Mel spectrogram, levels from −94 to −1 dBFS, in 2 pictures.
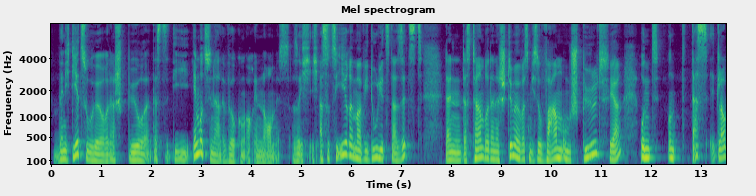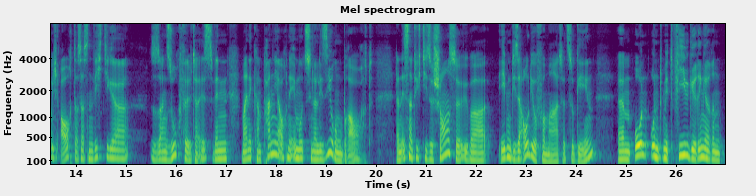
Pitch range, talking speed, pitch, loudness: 115-150 Hz, 160 wpm, 130 Hz, -20 LUFS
